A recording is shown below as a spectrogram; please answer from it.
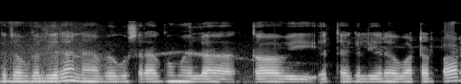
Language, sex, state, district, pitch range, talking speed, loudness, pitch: Maithili, male, Bihar, Purnia, 130-140 Hz, 195 wpm, -16 LUFS, 130 Hz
